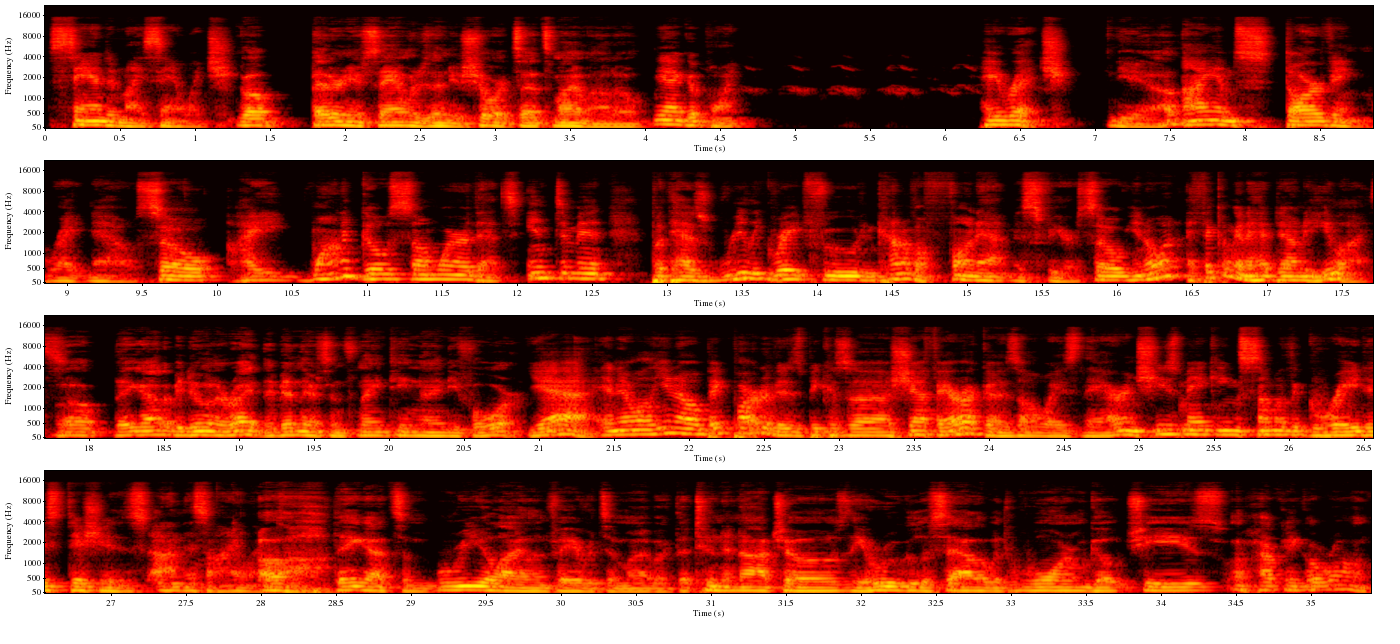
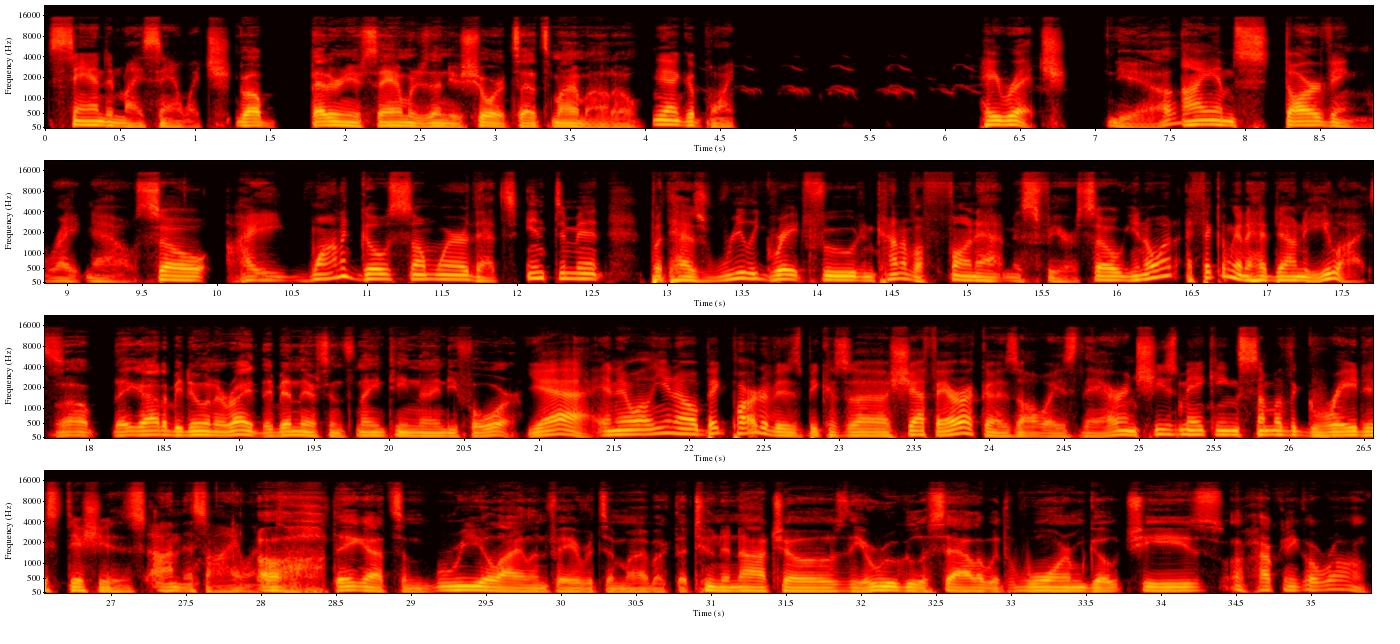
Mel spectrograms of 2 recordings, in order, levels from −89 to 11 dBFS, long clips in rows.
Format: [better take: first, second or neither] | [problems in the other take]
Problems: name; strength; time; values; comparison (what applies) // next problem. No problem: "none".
second | off-mic speech; far // room echo; very slight; dies away in 0.2 s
